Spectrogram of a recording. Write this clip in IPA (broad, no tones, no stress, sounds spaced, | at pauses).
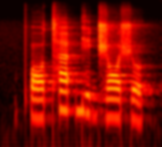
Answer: pʼ ɔ tʰ æ ʔ ɡ i d͡ʒ ɔ ʃ ʊ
